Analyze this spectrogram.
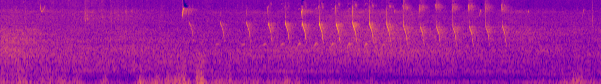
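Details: A shy male northern cardinal that has stayed around a house since winter sings a fast series of about twenty clear, downslurred whistled notes, several per second, over a steady low rumble of traffic.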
